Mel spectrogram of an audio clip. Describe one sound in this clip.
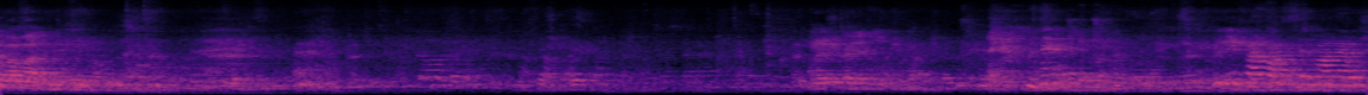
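An elderly man speaks with animation, heard through a loudspeaker in a large echoing hall.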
